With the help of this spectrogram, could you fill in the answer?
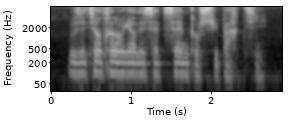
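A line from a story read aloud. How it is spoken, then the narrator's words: Calm. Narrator (French): dit-elle calmement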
